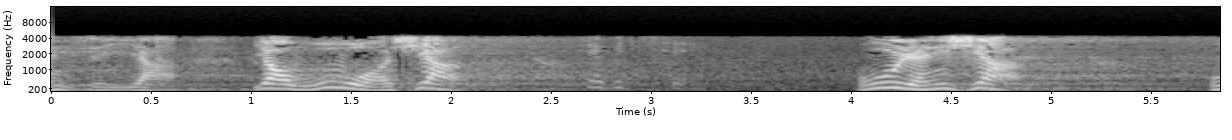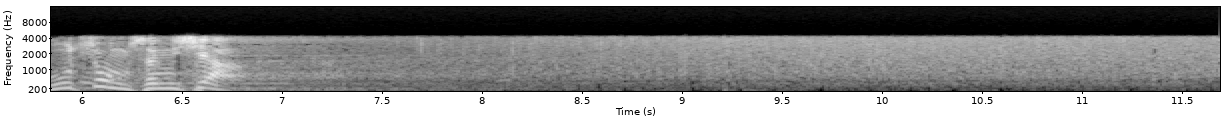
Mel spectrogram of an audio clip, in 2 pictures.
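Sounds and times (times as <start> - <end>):
speech: 0.1 - 3.0, 4.0 - 5.0, 5.8 - 7.0
sustained applause from a large audience: 7.7 - 11.6.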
